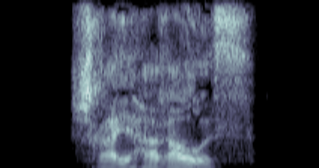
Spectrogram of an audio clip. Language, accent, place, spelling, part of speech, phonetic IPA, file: German, Germany, Berlin, schrei heraus, verb, [ˌʃʁaɪ̯ hɛˈʁaʊ̯s], De-schrei heraus.ogg
- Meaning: singular imperative of herausschreien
